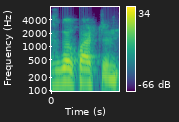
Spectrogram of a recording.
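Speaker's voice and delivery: talking with mouth full. Asked when they decided to work with youth, talking with mouth full. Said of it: "Sorry for eating with food in my mouth".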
